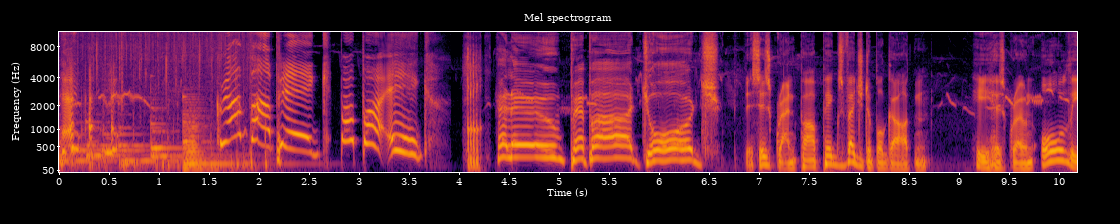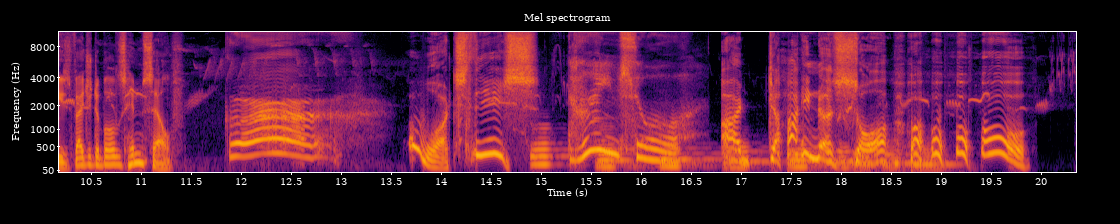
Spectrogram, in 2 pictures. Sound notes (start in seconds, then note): 4.0 oinks; 17.4 laughs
